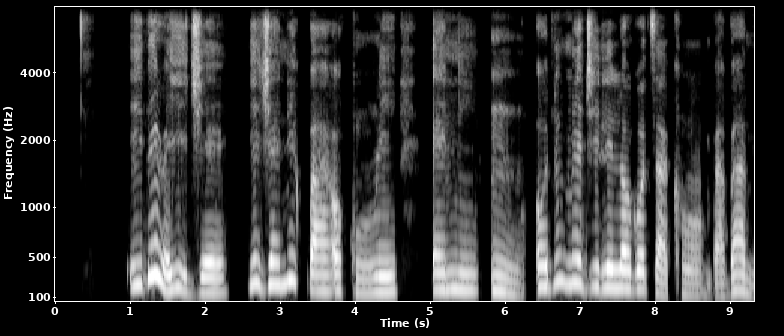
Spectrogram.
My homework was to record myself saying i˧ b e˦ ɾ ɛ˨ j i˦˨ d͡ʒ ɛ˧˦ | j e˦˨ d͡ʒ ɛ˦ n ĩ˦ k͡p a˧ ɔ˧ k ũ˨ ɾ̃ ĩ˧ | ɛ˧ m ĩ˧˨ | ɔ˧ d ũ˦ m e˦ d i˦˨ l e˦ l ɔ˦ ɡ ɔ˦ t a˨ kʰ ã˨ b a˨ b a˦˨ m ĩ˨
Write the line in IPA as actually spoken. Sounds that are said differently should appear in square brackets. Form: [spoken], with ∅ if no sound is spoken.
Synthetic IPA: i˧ b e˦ ɾ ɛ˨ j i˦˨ d͡ʒ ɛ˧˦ | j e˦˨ d͡ʒ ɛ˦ n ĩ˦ k͡p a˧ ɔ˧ k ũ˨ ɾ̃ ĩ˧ | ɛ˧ [n] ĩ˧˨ | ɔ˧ d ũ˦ m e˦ [d͡ʒ] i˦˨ l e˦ l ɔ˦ ɡ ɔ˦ t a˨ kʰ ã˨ b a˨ b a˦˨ m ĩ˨

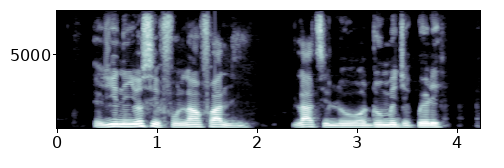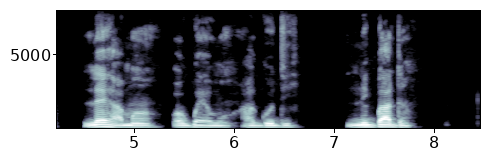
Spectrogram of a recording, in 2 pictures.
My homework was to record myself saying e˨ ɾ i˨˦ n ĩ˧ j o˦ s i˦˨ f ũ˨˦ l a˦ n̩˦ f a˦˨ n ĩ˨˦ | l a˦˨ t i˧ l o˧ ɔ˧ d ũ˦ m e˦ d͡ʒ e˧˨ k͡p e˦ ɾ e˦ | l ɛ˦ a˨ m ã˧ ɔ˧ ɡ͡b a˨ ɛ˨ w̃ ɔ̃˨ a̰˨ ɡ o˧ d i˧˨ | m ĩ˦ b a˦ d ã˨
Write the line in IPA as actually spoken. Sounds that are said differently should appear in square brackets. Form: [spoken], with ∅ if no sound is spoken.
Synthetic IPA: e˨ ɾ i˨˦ n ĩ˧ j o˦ s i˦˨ f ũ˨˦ l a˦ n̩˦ f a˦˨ n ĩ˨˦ | l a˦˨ t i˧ l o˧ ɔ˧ d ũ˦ m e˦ d͡ʒ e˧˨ k͡p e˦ ɾ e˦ | l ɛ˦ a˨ m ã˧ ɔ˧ ɡ͡b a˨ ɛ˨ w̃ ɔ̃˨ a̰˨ ɡ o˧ d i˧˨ | [n] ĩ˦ [ɡ͡b] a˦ d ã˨

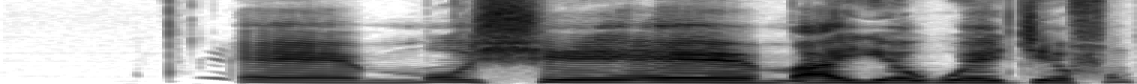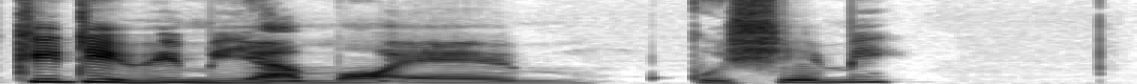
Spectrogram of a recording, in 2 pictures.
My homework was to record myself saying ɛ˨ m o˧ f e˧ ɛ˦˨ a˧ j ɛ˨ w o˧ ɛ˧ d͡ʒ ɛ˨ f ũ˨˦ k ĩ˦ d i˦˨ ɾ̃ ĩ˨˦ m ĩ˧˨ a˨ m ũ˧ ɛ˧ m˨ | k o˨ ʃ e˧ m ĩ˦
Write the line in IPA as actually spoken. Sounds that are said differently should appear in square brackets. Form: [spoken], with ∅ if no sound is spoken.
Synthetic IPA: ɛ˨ m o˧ [ʃ] e˧ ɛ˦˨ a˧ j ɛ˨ w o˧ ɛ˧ d͡ʒ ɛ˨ f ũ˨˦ k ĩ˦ d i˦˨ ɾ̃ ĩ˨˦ m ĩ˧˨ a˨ m [ɔ̃˧] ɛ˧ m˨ | k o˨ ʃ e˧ m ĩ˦

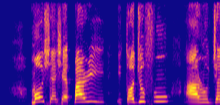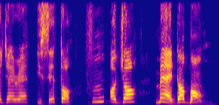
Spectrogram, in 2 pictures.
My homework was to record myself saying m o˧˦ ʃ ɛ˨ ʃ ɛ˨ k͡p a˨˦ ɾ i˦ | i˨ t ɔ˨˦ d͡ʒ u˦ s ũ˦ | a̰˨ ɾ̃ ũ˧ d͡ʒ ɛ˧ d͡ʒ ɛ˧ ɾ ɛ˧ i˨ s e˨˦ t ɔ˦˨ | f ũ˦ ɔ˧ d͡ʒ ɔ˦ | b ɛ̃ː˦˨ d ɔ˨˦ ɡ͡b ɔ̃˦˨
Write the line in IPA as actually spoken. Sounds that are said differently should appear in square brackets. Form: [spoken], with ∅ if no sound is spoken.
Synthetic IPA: m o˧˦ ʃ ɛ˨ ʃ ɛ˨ k͡p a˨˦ ɾ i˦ | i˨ t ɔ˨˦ d͡ʒ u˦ [f] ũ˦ | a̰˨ ɾ̃ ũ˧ d͡ʒ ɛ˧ d͡ʒ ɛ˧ ɾ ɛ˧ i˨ s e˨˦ t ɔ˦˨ | f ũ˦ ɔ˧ d͡ʒ ɔ˦ | [m] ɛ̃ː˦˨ d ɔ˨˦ ɡ͡b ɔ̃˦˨

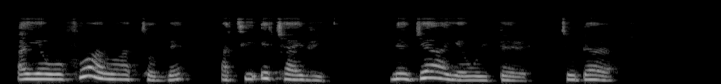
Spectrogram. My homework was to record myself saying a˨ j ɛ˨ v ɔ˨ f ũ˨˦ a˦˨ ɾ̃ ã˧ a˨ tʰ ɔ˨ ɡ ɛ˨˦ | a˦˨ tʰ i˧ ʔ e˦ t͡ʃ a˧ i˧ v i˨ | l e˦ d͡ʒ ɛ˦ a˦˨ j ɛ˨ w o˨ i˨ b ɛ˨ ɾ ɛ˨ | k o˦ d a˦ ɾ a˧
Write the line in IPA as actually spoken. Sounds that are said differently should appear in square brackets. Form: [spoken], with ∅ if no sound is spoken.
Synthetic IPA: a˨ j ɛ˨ [w] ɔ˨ f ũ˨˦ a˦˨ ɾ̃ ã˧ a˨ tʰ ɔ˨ [ɡ͡b] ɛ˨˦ | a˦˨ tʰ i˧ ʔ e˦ t͡ʃ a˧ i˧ v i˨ | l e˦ d͡ʒ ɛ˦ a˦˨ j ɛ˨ w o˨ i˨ b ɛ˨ ɾ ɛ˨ | [t] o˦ d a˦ ɾ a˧

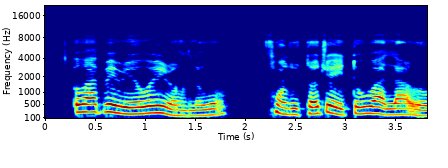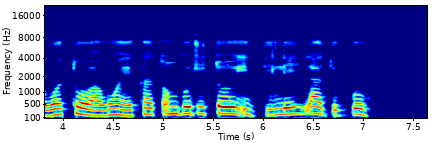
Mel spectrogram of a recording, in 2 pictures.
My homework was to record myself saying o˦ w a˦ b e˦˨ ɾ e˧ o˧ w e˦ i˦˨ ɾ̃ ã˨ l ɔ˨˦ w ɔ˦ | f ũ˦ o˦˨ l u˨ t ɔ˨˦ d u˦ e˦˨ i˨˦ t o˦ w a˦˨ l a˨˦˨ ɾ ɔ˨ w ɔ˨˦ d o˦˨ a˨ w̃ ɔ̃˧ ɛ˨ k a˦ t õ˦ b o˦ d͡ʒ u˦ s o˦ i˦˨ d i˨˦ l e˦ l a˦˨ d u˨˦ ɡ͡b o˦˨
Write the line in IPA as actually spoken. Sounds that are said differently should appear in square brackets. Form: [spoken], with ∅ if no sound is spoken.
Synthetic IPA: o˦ w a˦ b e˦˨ ɾ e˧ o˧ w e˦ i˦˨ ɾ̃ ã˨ l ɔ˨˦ w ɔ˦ | f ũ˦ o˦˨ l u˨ t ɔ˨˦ [d͡ʒ] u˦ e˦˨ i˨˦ t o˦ w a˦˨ l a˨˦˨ ɾ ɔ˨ w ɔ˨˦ [t] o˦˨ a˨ w̃ ɔ̃˧ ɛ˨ k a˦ t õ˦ b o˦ d͡ʒ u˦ [t] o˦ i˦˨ d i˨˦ l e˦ l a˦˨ d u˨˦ ɡ͡b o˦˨

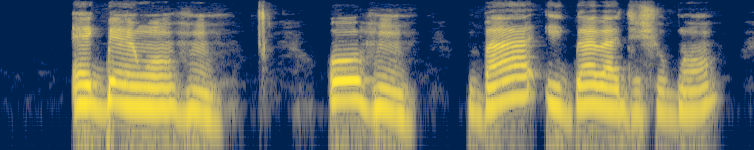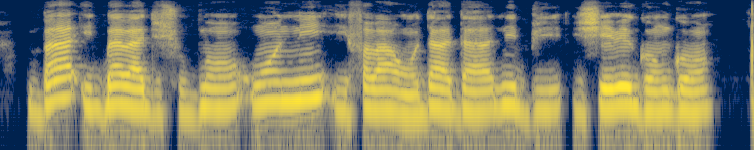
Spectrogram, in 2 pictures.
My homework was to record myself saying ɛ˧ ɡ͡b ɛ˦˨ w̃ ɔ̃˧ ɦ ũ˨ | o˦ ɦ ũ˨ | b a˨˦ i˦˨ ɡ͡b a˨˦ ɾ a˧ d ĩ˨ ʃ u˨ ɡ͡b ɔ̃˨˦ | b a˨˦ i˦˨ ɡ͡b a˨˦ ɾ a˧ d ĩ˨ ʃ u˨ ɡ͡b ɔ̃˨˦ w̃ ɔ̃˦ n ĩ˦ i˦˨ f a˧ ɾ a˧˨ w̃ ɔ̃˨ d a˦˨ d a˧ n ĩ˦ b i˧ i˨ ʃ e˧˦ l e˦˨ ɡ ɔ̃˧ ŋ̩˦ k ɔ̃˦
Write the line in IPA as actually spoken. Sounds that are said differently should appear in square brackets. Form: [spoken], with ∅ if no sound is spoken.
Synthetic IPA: ɛ˧ ɡ͡b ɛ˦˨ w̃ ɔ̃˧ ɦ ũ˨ | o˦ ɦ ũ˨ | b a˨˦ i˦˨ ɡ͡b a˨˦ ɾ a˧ d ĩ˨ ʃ u˨ ɡ͡b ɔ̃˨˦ | b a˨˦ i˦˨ ɡ͡b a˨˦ ɾ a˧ d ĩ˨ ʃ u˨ ɡ͡b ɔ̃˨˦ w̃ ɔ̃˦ n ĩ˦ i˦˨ f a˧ ɾ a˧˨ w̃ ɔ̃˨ d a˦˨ d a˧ n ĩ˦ b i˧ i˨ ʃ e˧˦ [ɾ] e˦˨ ɡ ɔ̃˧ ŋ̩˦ [ɡ] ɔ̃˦

